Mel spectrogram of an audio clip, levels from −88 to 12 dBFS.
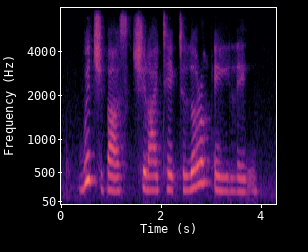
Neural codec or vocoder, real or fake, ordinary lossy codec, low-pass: codec, 16 kHz, 0.8 kbps, ZipCodec; fake; Opus, 16 kbps; 7.2 kHz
